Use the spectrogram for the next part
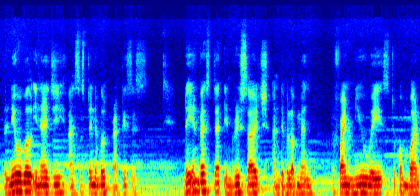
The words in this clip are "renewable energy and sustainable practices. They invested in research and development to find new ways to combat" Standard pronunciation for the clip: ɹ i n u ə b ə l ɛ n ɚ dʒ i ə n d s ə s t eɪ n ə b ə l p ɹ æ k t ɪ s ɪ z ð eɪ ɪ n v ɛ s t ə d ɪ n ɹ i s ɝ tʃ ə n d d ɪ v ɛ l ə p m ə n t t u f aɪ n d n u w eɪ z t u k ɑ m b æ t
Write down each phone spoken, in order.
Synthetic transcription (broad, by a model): ɹ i n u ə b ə l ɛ n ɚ dʒ i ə n s ə s t eɪ n ə b ə l p ɹ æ k t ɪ s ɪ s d eɪ ɪ n v ɛ s t ə d ɪ n ɹ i s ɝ tʃ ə n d d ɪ v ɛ l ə p m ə n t t u f aɪ n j u w eɪ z t u k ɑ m b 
